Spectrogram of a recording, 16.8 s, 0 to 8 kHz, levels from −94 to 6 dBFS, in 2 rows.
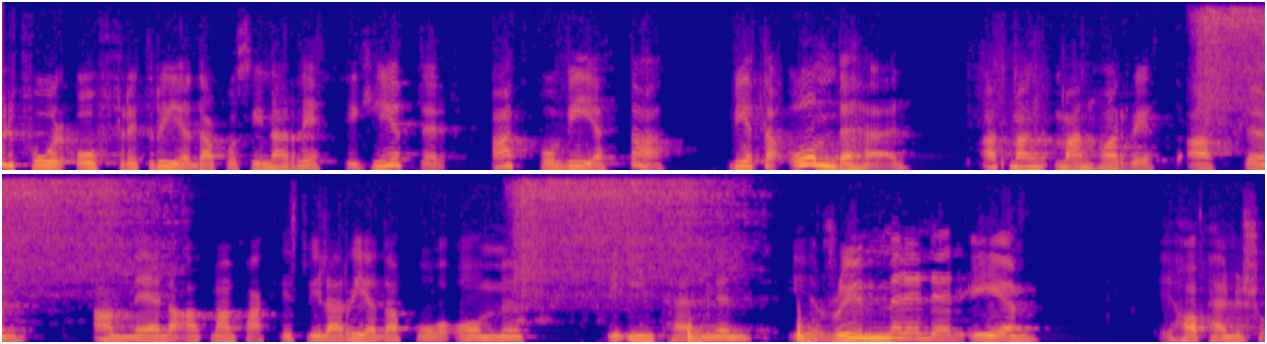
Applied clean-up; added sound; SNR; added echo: classical method spectral subtraction.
